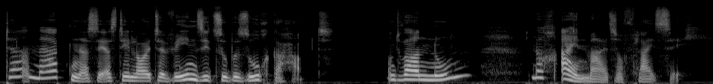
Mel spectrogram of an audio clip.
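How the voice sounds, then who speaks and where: A woman narrating a scripted fairy tale as a bedtime audiobook, expressive and carefully phrased. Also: lowish voice, unhurried, no room sound, clean studio sound.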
